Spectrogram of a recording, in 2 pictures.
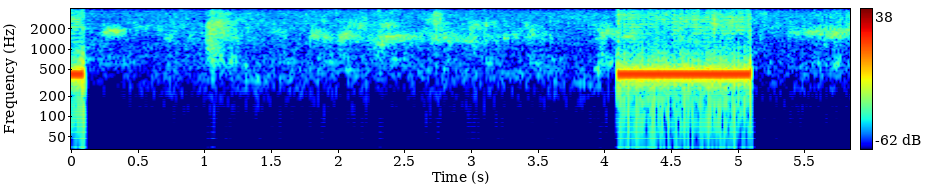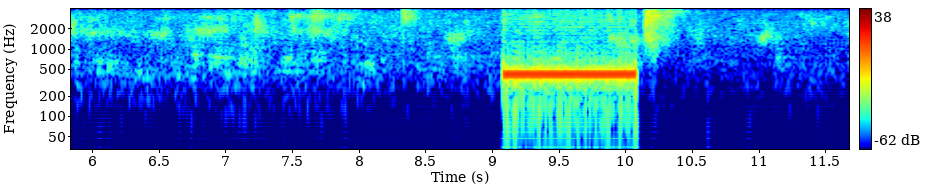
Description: Ringback tone (Europe, 425 Hz).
